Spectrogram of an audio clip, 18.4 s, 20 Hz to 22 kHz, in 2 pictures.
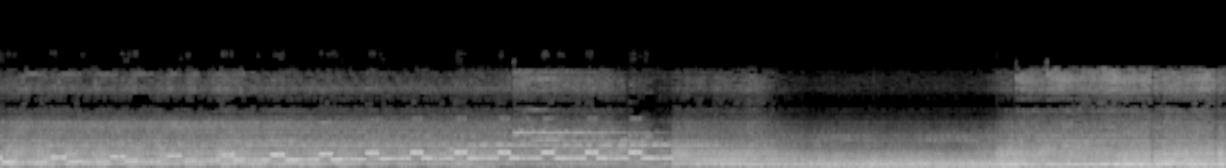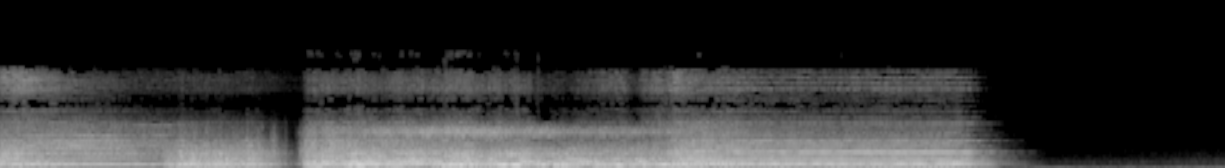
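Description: A Kyoraku CR Pachinko Ultraman M78TF7 pachinko machine plays its reach music and effects. A tone climbs in steps for the first few seconds, then a loud, dense stretch with a brief break comes about eleven seconds in. The sound cuts off about a second and a half before the end, as the reels settle on a miss (3-4-3).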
